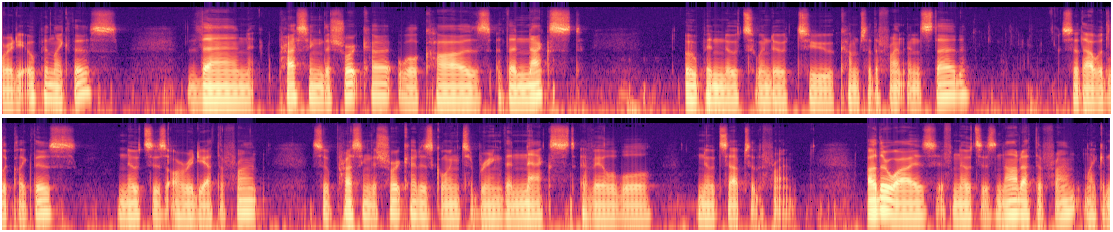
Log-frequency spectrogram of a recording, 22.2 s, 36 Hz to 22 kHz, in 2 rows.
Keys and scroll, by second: 10.2 ctrl+alt+n, 14.5 ctrl+alt+n.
